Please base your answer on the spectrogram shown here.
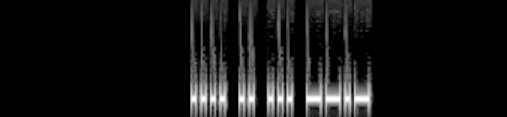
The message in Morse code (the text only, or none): HISQ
